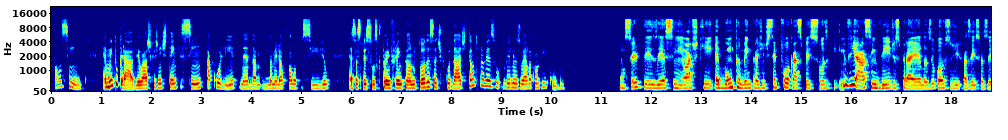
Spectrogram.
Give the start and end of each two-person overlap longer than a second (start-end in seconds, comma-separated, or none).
none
